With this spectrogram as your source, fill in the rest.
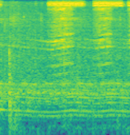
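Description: An electric scooter motor run by a VESC controller in square-wave mode, giving a loud, steady close-up whine with a rough, buzzing texture that holds evenly for just over a second.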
